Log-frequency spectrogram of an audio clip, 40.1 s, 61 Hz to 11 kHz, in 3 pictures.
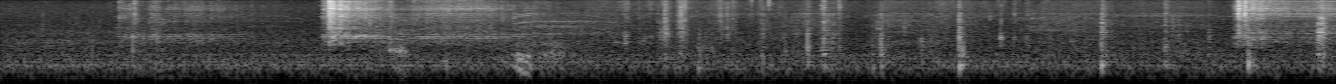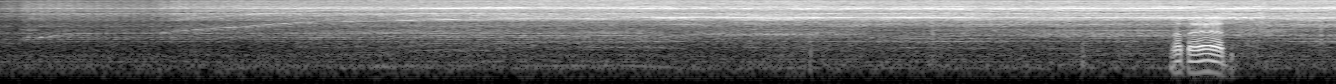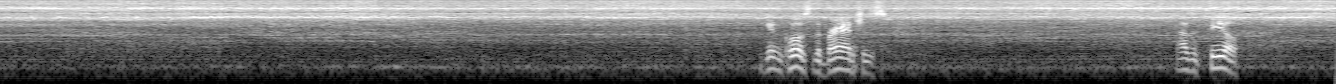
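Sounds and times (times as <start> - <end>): helicopter motors whining: 1.2 - 2.5, 3.2 - 5.7, 12.4 - 40.0.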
